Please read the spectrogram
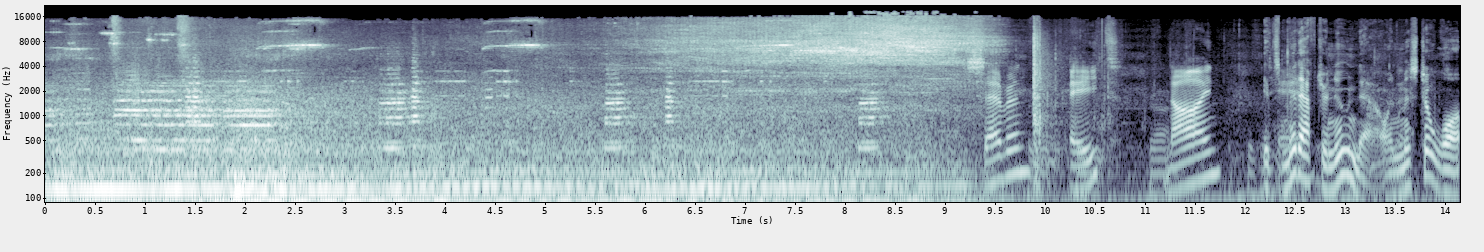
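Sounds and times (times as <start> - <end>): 
car horns honking from several vehicles: 0.0 - 10.9
heavy modern street traffic in Beijing: 0.0 - 13.2
speech: 9.7 - 14.1.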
